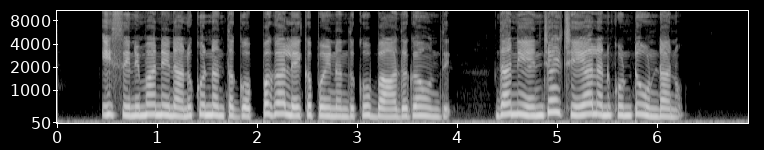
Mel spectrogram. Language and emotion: Telugu, sad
